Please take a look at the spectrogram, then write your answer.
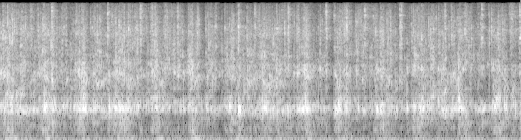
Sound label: shake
